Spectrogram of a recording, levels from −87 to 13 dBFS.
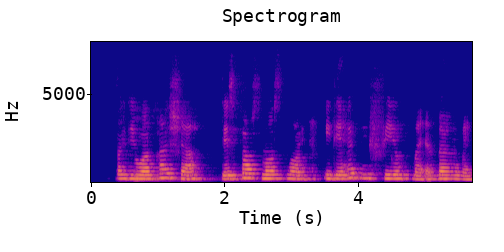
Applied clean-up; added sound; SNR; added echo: neural mask model DeepFilterNet 3.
